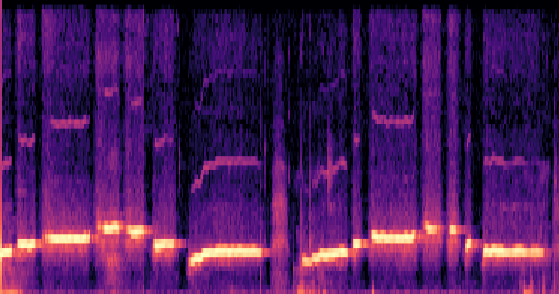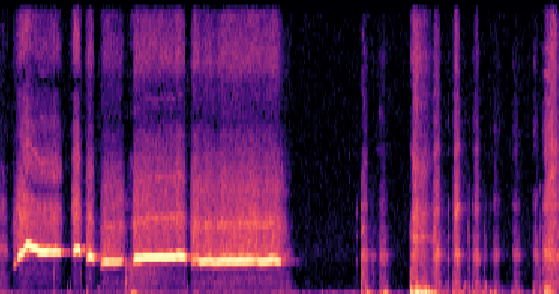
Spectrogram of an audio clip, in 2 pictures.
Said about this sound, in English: And I brought my my uh, my flute. Oh, you brought your flute. I did. Do you want to? I'm gonna play the flute.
